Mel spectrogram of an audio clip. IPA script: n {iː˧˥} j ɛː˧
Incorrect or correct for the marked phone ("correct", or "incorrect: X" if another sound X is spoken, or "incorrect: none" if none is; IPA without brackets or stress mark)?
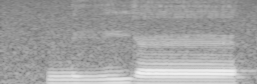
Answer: correct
